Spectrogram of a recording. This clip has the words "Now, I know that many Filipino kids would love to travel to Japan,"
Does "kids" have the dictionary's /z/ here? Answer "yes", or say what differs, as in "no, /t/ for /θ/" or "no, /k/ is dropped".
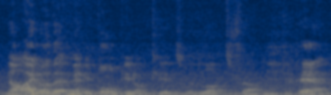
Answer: yes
